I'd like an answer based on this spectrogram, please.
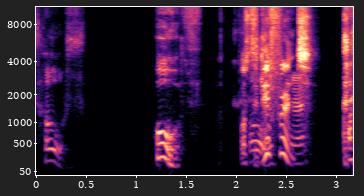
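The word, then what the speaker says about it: Howth: Well, how did you pronounce that, Liam? Health. Health? No. It's I'd say health. It's Hoth.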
